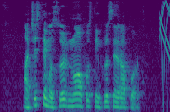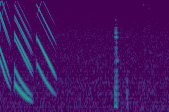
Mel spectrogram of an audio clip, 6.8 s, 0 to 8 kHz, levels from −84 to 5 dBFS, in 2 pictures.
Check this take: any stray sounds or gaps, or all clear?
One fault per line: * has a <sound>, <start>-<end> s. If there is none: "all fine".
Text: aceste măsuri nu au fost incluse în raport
* has a chirp, 3.2-4.5 s
* has a laugh, 5.7-6.0 s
